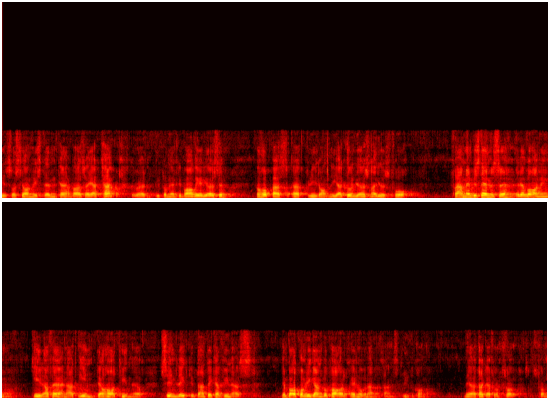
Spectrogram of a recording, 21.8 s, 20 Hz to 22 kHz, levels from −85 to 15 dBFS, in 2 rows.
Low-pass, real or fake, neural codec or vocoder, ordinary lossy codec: none; fake; codec, 16 kHz, 4.8 kbps, FACodec; none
